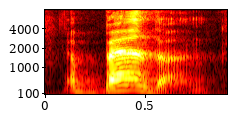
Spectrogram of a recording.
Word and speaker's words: abandon: Mas a sílaba tônica não é a última. Abandon é a segunda.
